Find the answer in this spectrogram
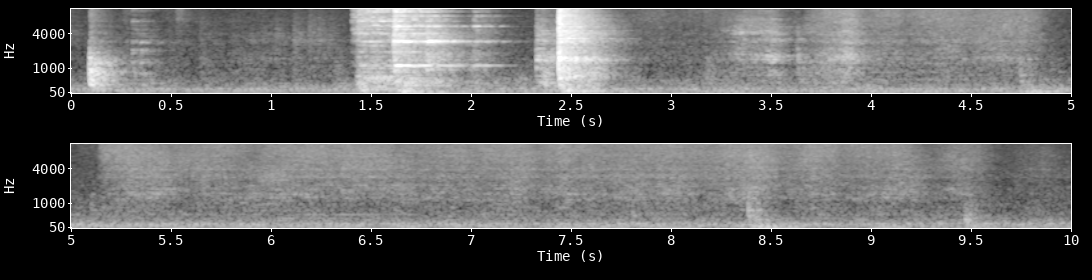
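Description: Kitchen clean-up: a ringing clink of kitchenware and a sharp knock come close together about two seconds in. Then a crocheted cotton dishcloth wipes faintly over a wooden cutting board.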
